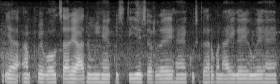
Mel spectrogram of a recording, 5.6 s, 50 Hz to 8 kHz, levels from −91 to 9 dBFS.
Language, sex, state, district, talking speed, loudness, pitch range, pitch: Hindi, male, Jharkhand, Deoghar, 170 wpm, -17 LUFS, 125-130 Hz, 130 Hz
